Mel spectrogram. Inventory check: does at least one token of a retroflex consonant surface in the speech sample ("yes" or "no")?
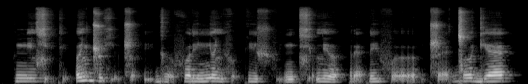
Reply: yes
